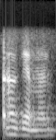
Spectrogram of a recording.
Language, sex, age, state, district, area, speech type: Kannada, male, 18-30, Karnataka, Bangalore Urban, urban, conversation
